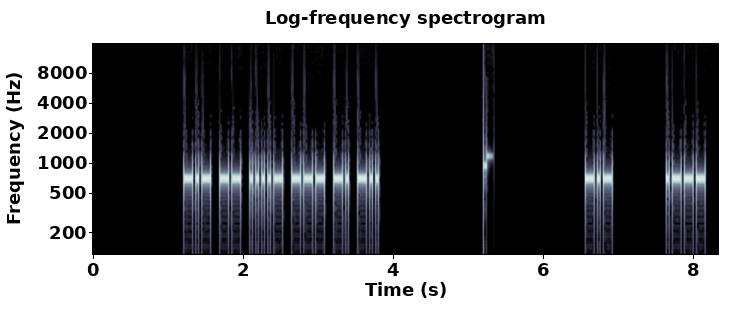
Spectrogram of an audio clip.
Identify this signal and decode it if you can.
Morse code, heard as a keyed tone, about 32 wpm, spaced as for 23 wpm, 700 Hz. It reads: KM4OND KJ
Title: USA Call Signs - 6 Characters - 6x Character Spacing - 30wpm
